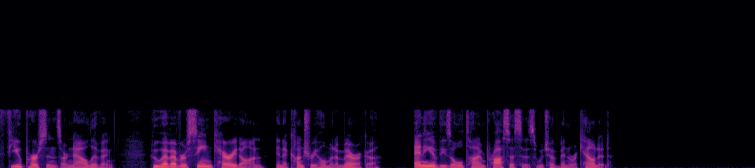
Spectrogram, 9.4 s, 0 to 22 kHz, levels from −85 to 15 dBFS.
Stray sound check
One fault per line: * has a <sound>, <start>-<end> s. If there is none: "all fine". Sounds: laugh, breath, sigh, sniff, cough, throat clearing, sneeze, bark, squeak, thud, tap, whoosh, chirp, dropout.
all fine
